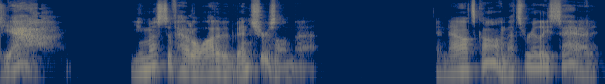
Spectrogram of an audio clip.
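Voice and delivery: lightly voiced, soft sympathetic character; Sadness. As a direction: gently imitate a sad comforter, softly. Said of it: "And Sadness goes".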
